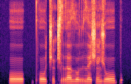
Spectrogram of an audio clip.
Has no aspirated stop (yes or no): no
